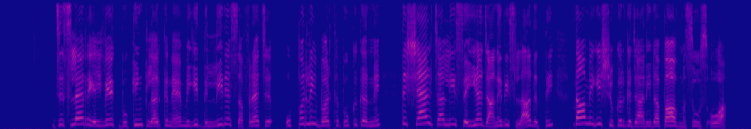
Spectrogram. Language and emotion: Dogri, happy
